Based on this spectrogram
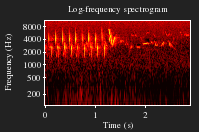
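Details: Common nightingale singing in the afternoon sun, dated 23-05-15: a rapid run of about nine identical, clear, piping notes, then a sweeping whistle and scattered chirps. Faint low background rumble.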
